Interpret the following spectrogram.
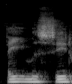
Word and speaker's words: famoused: Note, of course, that famoused is pronounced with 3 syllables, famoused, whereas warrior is pronounced contracted with almost only 2 syllables, warrior.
